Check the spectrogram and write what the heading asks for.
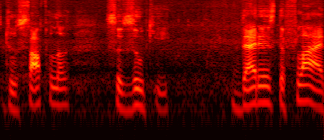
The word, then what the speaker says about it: Drosophila: I think that's how you pronounce it. Drosophilus. Hold on now. That's a tongue twister. Drosophila. Drosophila. Drosophila. Drosophila. Drosophila. That's what it's called.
